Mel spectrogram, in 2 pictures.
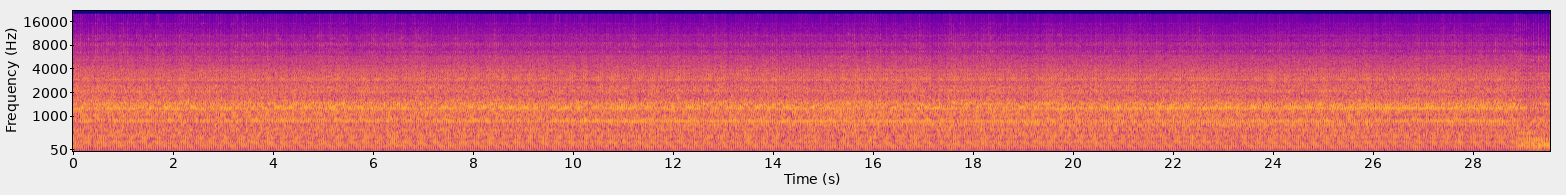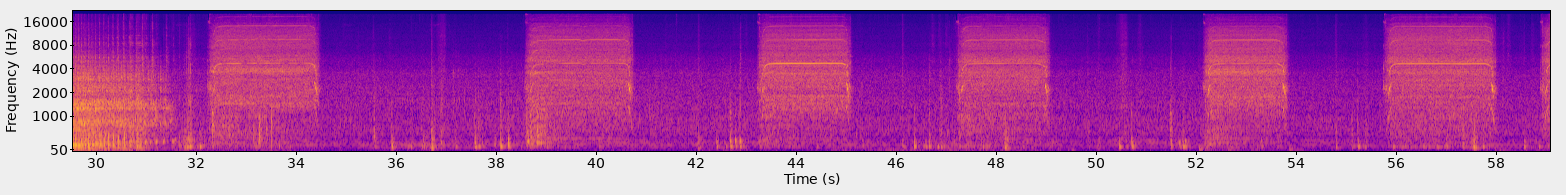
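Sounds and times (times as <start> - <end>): machine running and winding down: 0.0 - 31.6, 43.2 - 44.0, 55.8 - 58.0
power drill whining: 0.0 - 34.5, 38.6 - 40.8, 43.2 - 45.2, 47.1 - 49.2, 52.1 - 54.0, 55.8 - 58.2.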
